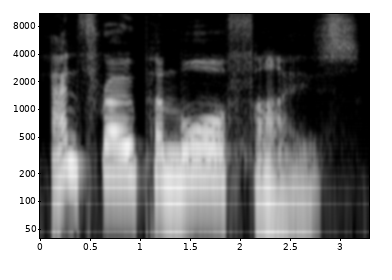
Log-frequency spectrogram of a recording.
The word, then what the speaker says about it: anthropomorphize: Anthropomorphize. Anthropomorphize. So if you split the word up into syllables, it's not so hard.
